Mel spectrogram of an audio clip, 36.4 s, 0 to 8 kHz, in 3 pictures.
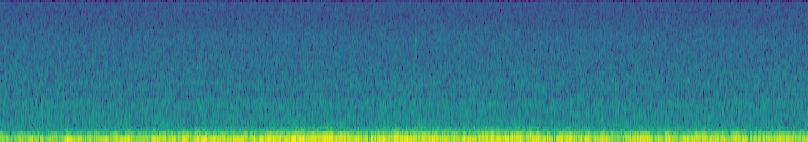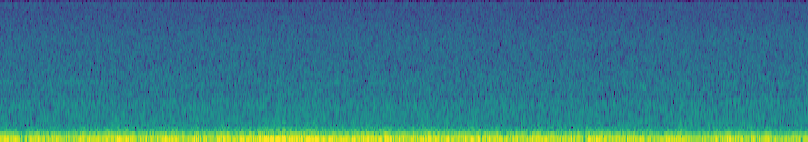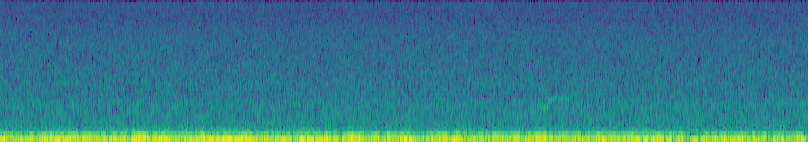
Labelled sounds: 32.5	32.8	humpback whale, 0.80 to 0.90 kHz

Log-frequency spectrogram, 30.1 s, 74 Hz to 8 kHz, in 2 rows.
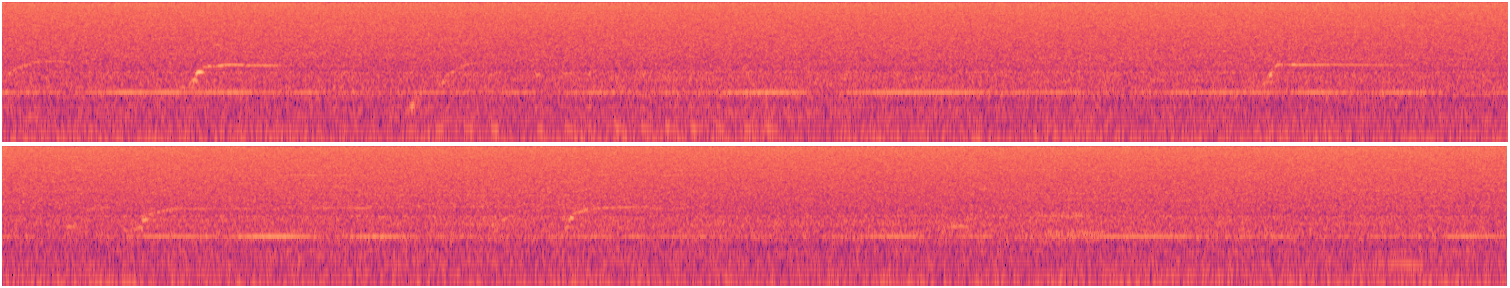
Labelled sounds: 1.9	2.7	humpback whale, 0.80 to 1.0 kHz
12.7	13.3	humpback whale, 0.80 to 1.0 kHz
16.5	16.9	humpback whale, 0.80 to 1.0 kHz
17.9	18.2	humpback whale, 2.9 to 3.0 kHz

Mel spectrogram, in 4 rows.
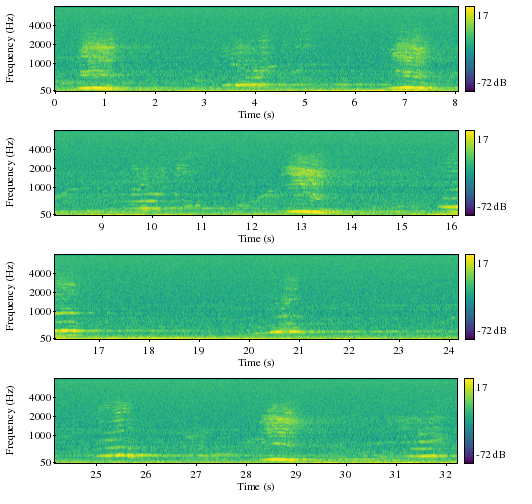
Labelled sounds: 0.5	1.2	humpback whale, 1.4 to 2.1 kHz
4.2	4.5	humpback whale, 0.80 to 1.0 kHz
6.7	7.5	humpback whale, 1.1 to 2.1 kHz
8.2	8.6	humpback whale, 0.80 to 0.99 kHz
12.6	13.3	humpback whale, 1.1 to 2.2 kHz
15.9	16.6	humpback whale, 0.86 to 2.8 kHz
20.6	20.9	humpback whale, 0.80 to 1.6 kHz
25.0	25.7	humpback whale, 0.80 to 2.8 kHz
28.3	29.0	humpback whale, 1.1 to 2.1 kHz
31.0	32.0	humpback whale, 0.80 to 1.8 kHz

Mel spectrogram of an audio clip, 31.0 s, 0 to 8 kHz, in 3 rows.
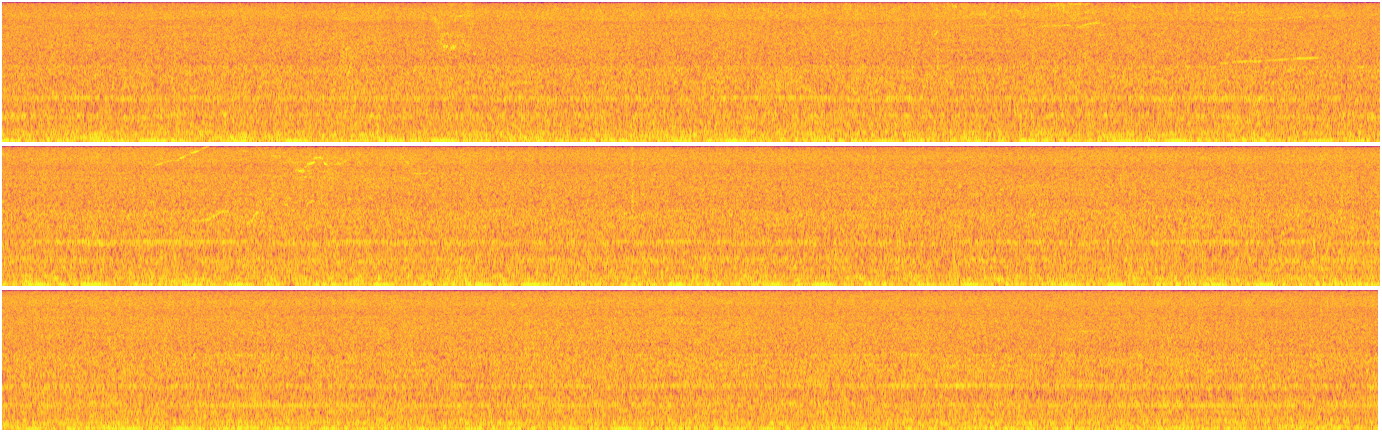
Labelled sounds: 7.8	8.3	killer whale, southern resident, 4.5 to 5.3 kHz
9.4	9.9	killer whale, southern resident, 1.8 to 2.5 kHz

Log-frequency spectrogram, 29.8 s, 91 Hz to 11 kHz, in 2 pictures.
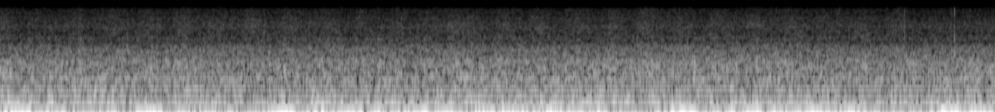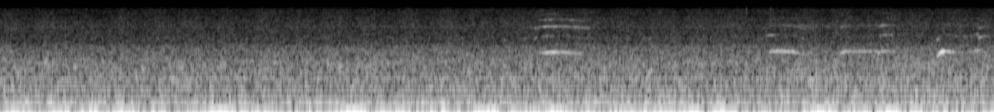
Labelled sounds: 1.2	2.8	killer whale, southern resident, 6.9 to 8.0 kHz
5.0	10.0	vessel noise, 0 to 8.0 kHz
22.9	23.8	killer whale, southern resident, K pod, call S16, 0.96 to 7.6 kHz
26.4	27.1	killer whale, southern resident, K pod, call S16, 0.88 to 5.0 kHz
27.5	28.5	killer whale, southern resident, K pod, call S17, 0.88 to 6.3 kHz
29.0	29.8	killer whale, southern resident, K pod, call S17, 0.77 to 4.9 kHz

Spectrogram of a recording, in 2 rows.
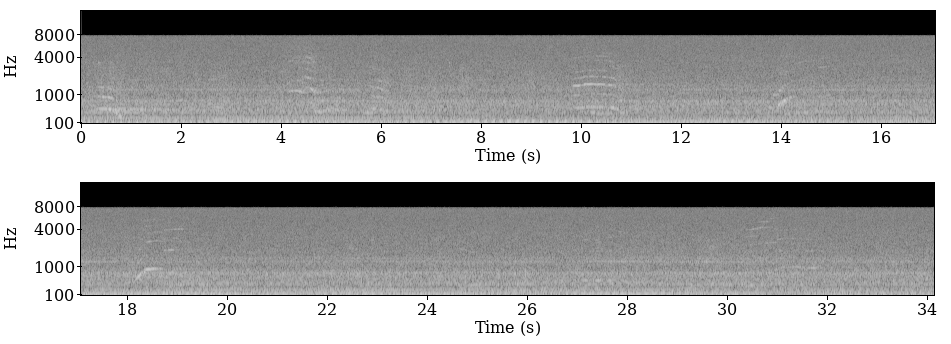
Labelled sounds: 4.1	4.8	humpback whale, 1.0 to 1.4 kHz
5.7	6.1	humpback whale, 0.83 to 1.5 kHz
9.8	10.8	humpback whale, 1.4 to 4.3 kHz
14.0	14.3	humpback whale, 0.80 to 0.96 kHz
18.3	19.2	humpback whale, 0.80 to 4.1 kHz
30.4	31.6	humpback whale, 0.93 to 5.2 kHz

